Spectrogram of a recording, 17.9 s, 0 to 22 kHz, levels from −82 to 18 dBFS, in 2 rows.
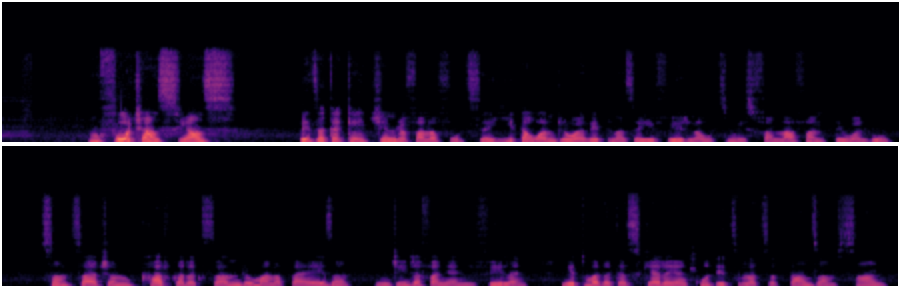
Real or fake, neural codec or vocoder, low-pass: real; none; 14.4 kHz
